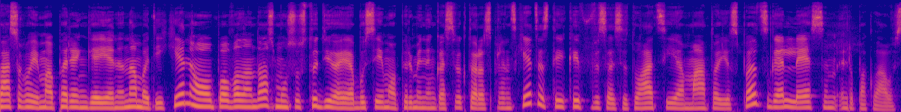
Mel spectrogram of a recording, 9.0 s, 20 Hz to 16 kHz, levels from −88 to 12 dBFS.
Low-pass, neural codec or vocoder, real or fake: 14.4 kHz; vocoder, 44.1 kHz, 128 mel bands every 512 samples, BigVGAN v2; fake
